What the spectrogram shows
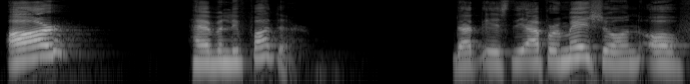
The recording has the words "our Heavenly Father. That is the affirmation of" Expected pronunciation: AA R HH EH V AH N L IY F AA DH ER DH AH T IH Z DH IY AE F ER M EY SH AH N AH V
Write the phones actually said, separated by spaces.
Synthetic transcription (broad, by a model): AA R HH EH V AH N L IY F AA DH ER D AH T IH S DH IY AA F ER M EY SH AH N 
